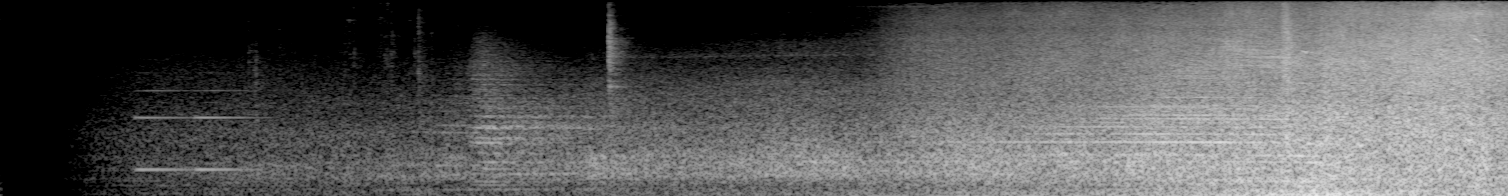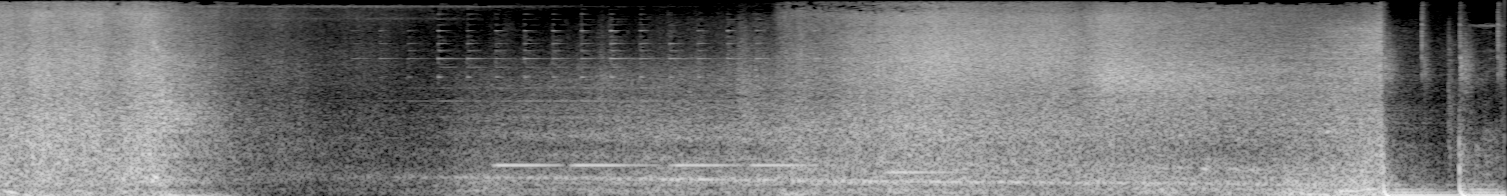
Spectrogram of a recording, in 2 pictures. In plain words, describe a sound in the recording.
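Music from a film trailer plays loudly, swelling and falling away.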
